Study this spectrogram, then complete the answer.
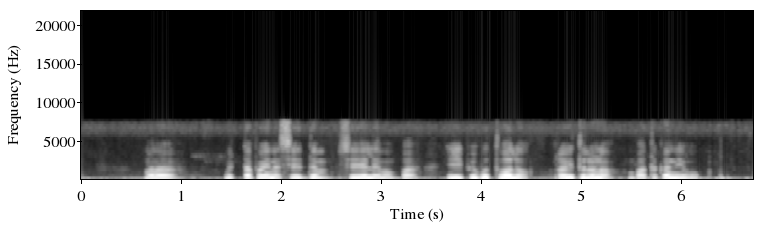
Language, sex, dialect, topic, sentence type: Telugu, male, Southern, agriculture, statement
